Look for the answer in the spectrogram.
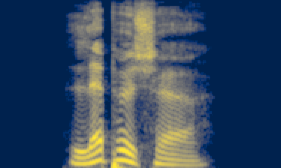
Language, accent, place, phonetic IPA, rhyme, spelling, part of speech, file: German, Germany, Berlin, [ˈlɛpɪʃɐ], -ɛpɪʃɐ, läppischer, adjective, De-läppischer.ogg
- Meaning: 1. comparative degree of läppisch 2. inflection of läppisch: strong/mixed nominative masculine singular 3. inflection of läppisch: strong genitive/dative feminine singular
